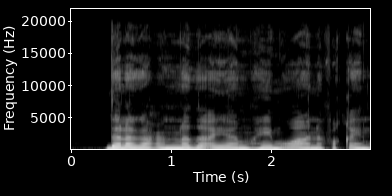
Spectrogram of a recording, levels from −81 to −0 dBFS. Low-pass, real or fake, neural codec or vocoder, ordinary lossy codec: 19.8 kHz; real; none; none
